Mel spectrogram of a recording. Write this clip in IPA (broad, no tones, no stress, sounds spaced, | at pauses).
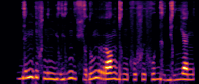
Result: ɡ e ŋ ɗ i f n i ŋ j ṳ j ṳ ŋ ṳ ç o ɗ u ŋ r ɒ ŋ d o̤ ŋ f u f i f u ɡʲ o̤ ɟ ṳ ʎ æ ŋ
